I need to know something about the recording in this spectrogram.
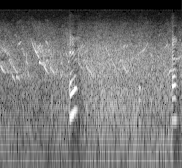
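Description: Beach ambience: waves washing on the shore with a string of short, falling bird cries, like gulls. About a second in comes one louder, rising cry.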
